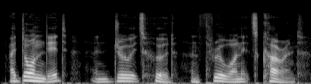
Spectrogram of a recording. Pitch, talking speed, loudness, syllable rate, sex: 130 Hz, 230 wpm, -18 LUFS, 5.4 syllables/s, male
